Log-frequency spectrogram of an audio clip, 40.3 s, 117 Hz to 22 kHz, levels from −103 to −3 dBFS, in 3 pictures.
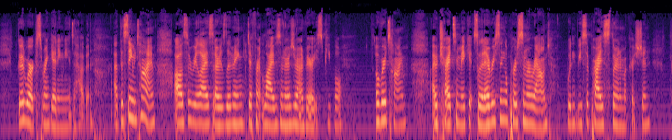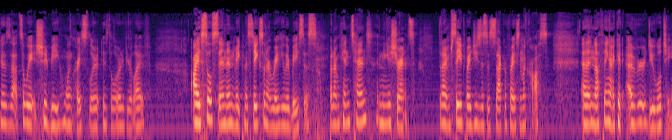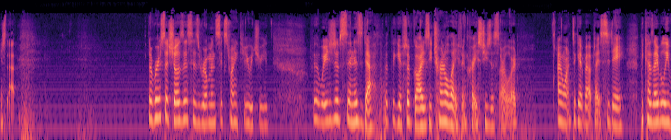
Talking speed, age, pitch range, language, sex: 200 wpm, 10-29, 195-225 Hz, English, female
